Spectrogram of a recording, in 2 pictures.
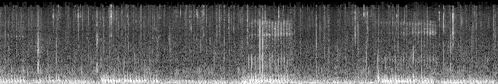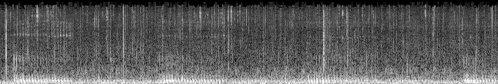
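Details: Two cats sleeping before a rainy window purr deeply and steadily, each breath cycle swelling and fading roughly every two seconds, over sharp fireplace crackles and a soft patter of rain.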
